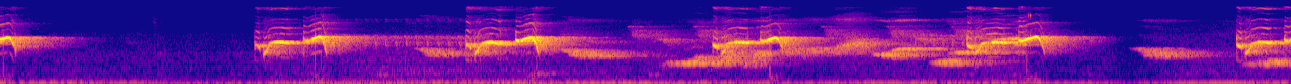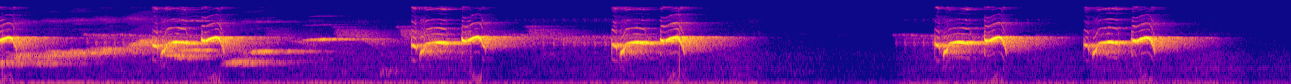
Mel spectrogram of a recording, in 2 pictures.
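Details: Trained red-whiskered bulbul singing for competition, a lively run of chirpy rising phrases mixed with lower gurgling warbles in the middle, then spaced paired phrases toward the end.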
